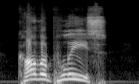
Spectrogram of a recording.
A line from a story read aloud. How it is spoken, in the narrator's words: she screamed at her father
